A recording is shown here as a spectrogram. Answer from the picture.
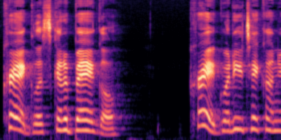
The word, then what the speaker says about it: Craig: Craig and Craig. – Craig is what I should say. Craig, like an egg. – Craig to rhyme with Greg. No, Craig to rhyme with bagel.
